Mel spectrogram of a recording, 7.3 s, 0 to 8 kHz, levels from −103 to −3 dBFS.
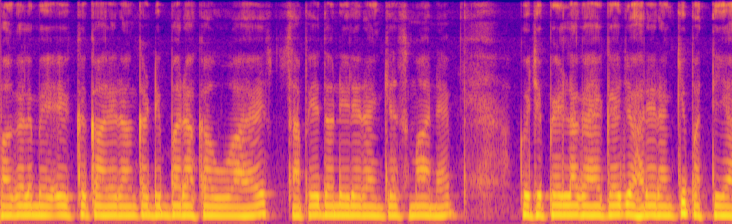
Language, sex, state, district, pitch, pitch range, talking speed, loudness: Hindi, male, Andhra Pradesh, Anantapur, 125 Hz, 120-125 Hz, 205 wpm, -15 LUFS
